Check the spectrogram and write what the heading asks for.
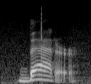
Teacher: the two T's make a soft D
